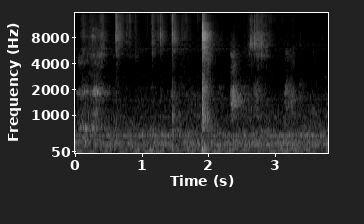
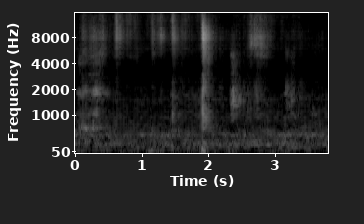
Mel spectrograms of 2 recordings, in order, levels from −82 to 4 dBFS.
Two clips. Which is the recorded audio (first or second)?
first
